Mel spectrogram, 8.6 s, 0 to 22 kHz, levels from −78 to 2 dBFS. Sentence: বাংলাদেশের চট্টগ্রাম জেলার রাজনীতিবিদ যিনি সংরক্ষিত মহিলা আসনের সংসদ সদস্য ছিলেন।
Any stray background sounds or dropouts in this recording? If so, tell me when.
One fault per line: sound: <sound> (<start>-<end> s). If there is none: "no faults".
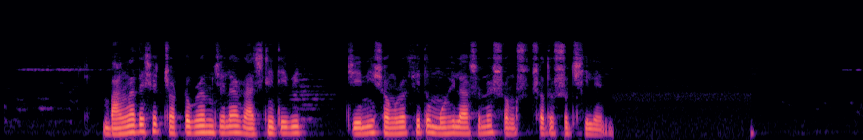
no faults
